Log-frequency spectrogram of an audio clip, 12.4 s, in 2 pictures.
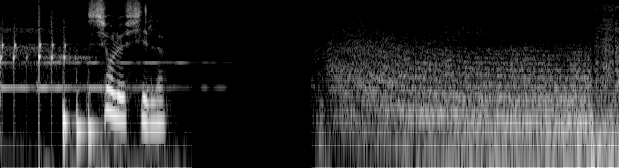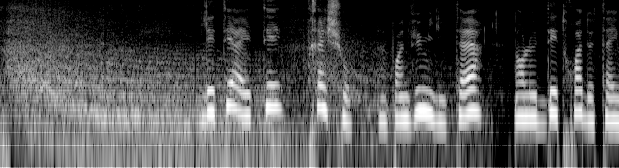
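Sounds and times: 
speech: 0.9s - 1.8s, 8.2s - 12.3s
Chinese ballistic missile launches near the strait: 3.1s - 11.2s.

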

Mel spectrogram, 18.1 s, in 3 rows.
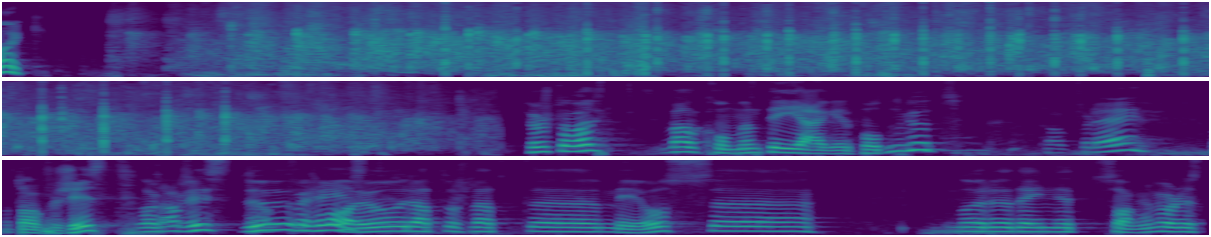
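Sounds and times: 
speech: 0.0s - 1.3s, 8.7s - 18.0s
audience applause: 0.6s - 8.6s.

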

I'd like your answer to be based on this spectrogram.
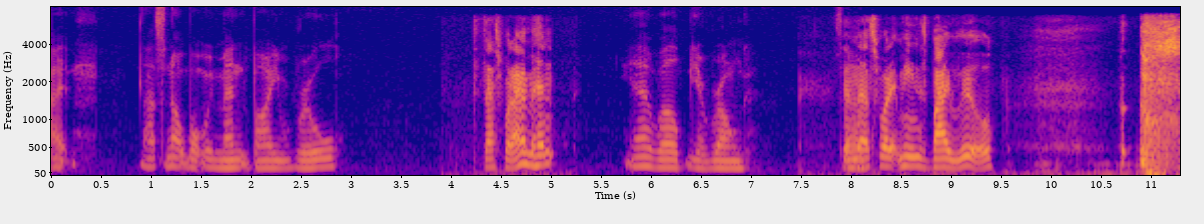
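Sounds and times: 
speech: 0.0s - 3.0s, 4.3s - 5.1s, 5.7s - 7.0s, 7.8s - 9.6s
person coughing: 10.6s - 11.2s.

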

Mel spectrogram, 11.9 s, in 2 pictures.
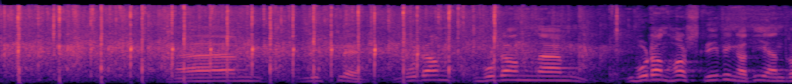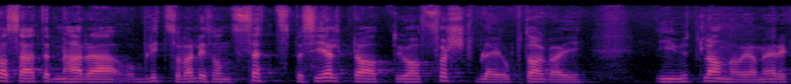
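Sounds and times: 
audience applause: 0.0s - 4.8s
speech: 1.3s - 11.8s.

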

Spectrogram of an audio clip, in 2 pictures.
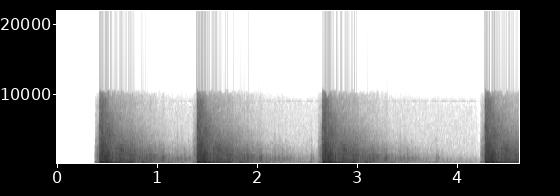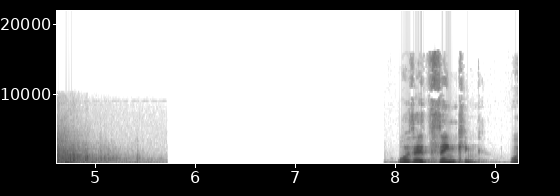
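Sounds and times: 
gunshots from a Colt 1911 pistol: 0.4s - 5.6s
speech: 8.0s - 9.0s.

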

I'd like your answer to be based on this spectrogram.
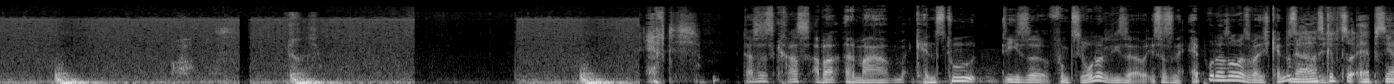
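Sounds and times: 
knocking in a played recording: 0.5s - 1.1s, 5.8s - 6.3s
speech: 7.5s - 13.9s.

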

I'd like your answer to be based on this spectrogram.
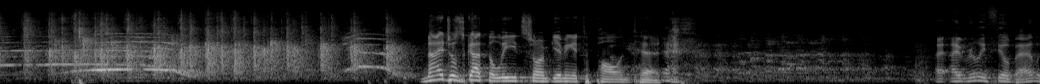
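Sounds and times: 
voices cheering: 0.0s - 2.3s, 3.3s - 4.1s
audience applause: 0.0s - 4.1s
speech: 4.2s - 7.0s, 9.4s - 10.3s
laughter: 6.5s - 9.4s.

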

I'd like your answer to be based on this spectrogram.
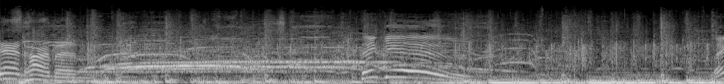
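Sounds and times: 
speech: 0.0s - 1.3s, 3.6s - 4.8s
audience applause: 0.5s - 7.2s.

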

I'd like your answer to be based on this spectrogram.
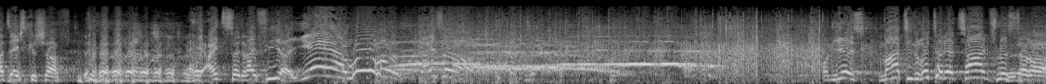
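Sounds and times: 
speech: 0.0s - 6.3s, 8.2s - 10.4s
laughter: 0.7s - 2.3s
audience cheering and whooping: 3.2s - 8.2s
audience applause: 4.0s - 9.4s.

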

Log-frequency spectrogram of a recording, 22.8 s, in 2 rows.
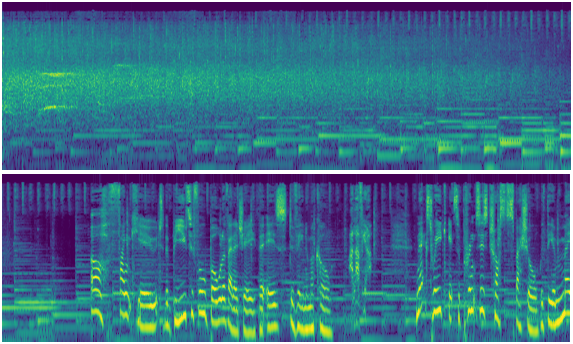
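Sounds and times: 
audience applause at live podcast: 0.0s - 11.4s
speech: 13.3s - 18.9s, 19.6s - 22.7s.

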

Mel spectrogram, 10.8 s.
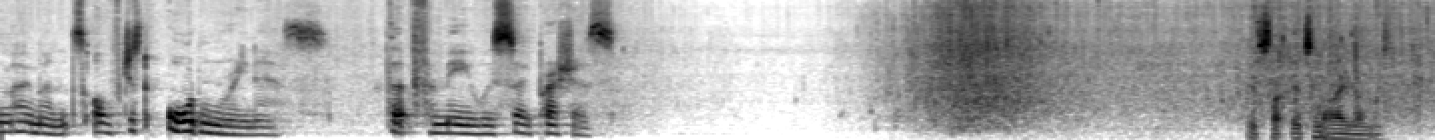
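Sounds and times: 
speech: 0.0s - 2.3s, 2.9s - 4.7s, 9.4s - 10.6s
ocean breakers crashing on a beach: 6.2s - 10.7s.

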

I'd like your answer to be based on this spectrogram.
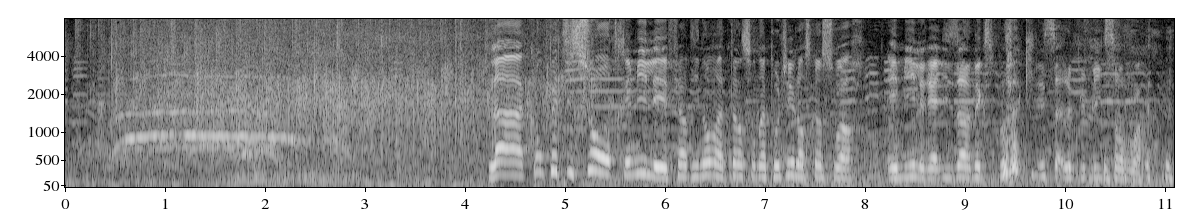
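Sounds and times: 
audience applause: 0.0s - 5.4s
speech: 4.2s - 11.0s
laughter: 9.4s - 11.0s.

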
